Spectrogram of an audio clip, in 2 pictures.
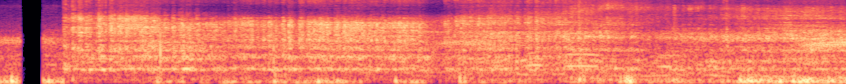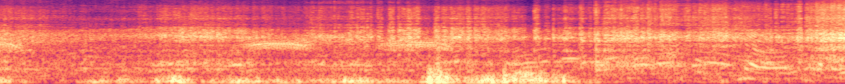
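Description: Outdoor ambience: people's voices in the background over a steady hiss, with irregular low thumps on the phone's microphone. A brief dropout comes at the very start.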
